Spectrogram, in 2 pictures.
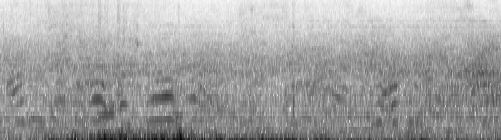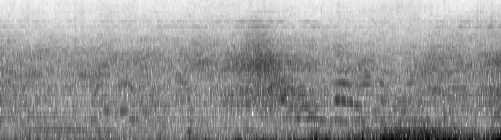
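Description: Airliners, including Middle Eastern carriers' jets, departing Manchester Airport, giving a steady broadband jet roar that swells slightly toward the end, with voices faintly present beneath.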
